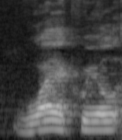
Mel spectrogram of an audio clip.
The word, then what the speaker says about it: Guayaquil: One of the primary sources of Young Living's lemongrass is from the Finca Botanical farm in, I can't even pronounce this, it's Guayaquil, Ecuador. G-U-A-Y-A-Q-U-I-L.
